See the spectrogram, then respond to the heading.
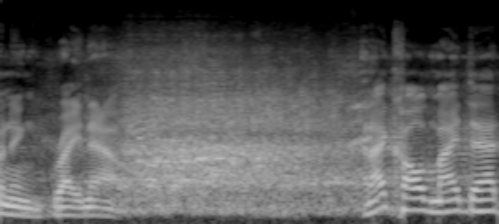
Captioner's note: audience laughing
